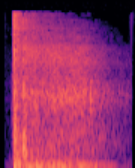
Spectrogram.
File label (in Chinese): baozha; 音效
